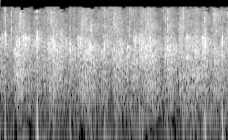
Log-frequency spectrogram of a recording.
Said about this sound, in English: Come on. Good on. Let's give her a clap. That was fantastic.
